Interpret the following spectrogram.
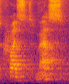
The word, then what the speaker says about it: Christmas: the only possible pronunciation the only possible pronunciation is christmas if you've been saying christmas then the tea can't be can't be pronounced in standard english consonant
